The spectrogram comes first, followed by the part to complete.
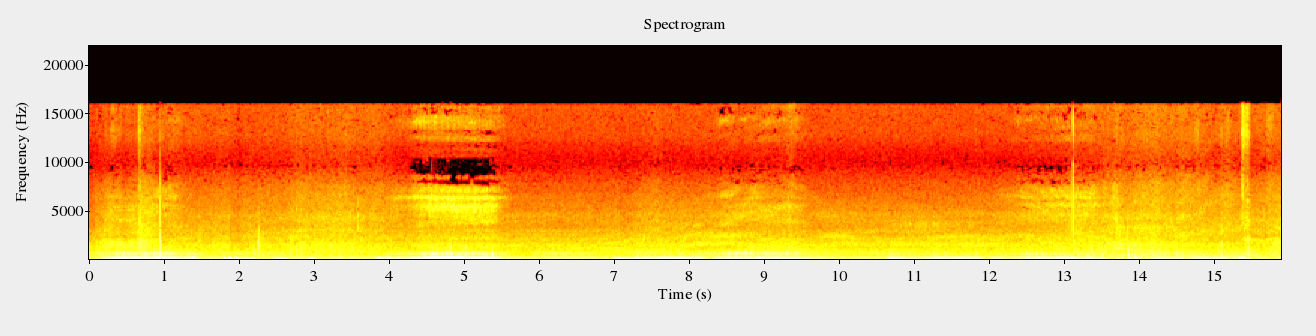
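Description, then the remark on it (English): Heavy, rumbling snores repeat in a slow rhythm, overlapping as if from two sleepers, a woman and a bulldog, with steady background noise and no talking. “It's snoring.”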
